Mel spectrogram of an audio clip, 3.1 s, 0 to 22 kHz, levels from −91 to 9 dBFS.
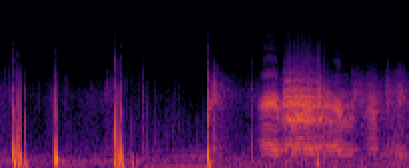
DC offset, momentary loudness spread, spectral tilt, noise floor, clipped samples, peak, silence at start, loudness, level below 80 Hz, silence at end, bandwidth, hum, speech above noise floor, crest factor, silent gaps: under 0.1%; 9 LU; -8 dB/octave; -50 dBFS; under 0.1%; -10 dBFS; 0 s; -31 LUFS; -48 dBFS; 0 s; 8 kHz; none; 19 dB; 22 dB; none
